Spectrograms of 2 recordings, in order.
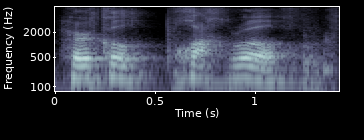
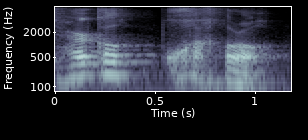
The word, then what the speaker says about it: Hercule Poirot: He's Belgian. He's Belgian. Oh. Yeah. So he's French. It's Hercule Poirot. I thought it said it's Poirot. Well, the O-I in French is Kenneth Branagh says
